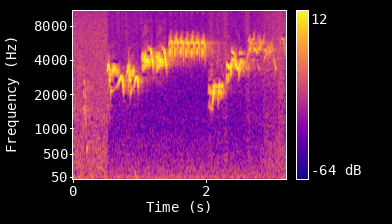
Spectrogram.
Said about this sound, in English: 56, Wilson's Warbler.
